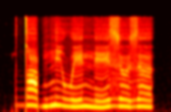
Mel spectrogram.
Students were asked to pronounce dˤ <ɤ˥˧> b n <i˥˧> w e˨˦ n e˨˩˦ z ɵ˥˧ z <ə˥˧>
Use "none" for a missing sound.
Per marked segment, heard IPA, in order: ɤ˥˧, i˥˧, ə˥˧

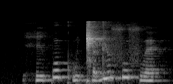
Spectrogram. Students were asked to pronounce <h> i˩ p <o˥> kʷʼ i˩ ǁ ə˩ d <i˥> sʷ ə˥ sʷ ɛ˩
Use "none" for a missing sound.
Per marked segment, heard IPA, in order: h, o˥, i˥

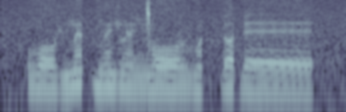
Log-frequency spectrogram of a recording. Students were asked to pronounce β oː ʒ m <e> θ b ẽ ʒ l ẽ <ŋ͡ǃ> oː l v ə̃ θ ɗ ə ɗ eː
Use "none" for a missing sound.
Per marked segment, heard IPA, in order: ẽ, ŋ͡ǀ

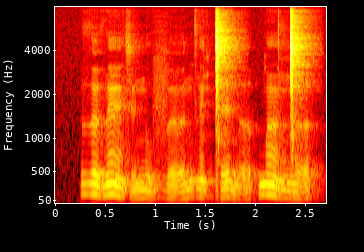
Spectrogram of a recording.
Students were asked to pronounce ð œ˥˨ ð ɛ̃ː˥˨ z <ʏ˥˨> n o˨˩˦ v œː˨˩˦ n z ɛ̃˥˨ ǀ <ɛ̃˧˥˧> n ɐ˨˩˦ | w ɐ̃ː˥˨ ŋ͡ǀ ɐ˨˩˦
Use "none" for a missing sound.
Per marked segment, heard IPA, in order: ʏ˨, ɛ˧˥˧

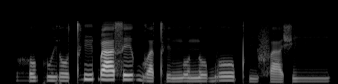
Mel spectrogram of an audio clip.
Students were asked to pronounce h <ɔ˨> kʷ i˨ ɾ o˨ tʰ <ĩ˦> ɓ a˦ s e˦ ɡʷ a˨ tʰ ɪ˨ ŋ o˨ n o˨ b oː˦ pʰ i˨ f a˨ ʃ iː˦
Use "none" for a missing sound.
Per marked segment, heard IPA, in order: o˨, ĩ˦

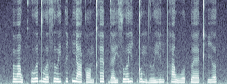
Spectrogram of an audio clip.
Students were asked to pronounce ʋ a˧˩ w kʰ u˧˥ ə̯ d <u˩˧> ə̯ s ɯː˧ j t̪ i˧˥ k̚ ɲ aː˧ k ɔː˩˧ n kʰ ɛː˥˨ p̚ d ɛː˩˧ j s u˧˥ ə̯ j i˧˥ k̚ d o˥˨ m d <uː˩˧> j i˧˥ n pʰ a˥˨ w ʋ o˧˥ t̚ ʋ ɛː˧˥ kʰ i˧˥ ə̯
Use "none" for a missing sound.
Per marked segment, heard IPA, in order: u˩˧, ɯː˩˧

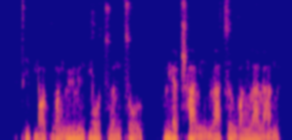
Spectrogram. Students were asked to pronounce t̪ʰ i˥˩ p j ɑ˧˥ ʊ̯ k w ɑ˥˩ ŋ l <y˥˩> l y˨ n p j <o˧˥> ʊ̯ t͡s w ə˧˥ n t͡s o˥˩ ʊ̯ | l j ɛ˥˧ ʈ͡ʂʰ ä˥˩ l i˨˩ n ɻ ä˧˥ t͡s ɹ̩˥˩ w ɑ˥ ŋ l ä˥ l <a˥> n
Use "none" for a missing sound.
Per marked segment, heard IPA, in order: y˥, o˥˩, a˧˥

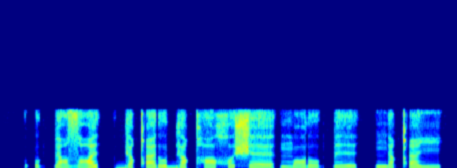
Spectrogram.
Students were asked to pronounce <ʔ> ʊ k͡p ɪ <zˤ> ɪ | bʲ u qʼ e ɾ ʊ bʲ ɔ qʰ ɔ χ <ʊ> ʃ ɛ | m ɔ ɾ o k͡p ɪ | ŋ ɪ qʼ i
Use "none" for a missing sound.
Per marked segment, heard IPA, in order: ʔ, zˤ, ʊ

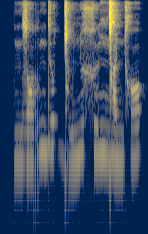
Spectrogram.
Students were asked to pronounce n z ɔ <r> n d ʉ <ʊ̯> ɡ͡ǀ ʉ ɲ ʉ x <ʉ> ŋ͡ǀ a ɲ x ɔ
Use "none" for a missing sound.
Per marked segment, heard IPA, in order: r, ʊ̯, ʉ

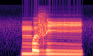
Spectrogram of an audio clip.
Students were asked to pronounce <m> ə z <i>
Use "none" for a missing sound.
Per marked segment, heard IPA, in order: m, i

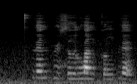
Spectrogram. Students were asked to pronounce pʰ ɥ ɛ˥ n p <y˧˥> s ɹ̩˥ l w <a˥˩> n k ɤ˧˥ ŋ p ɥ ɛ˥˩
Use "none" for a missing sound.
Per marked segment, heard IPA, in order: y˥˩, a˥˩

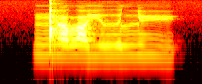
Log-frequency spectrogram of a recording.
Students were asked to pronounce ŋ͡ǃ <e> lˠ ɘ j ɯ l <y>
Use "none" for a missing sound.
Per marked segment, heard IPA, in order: ɘ, y

